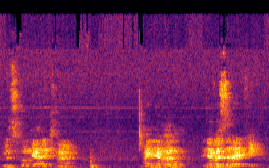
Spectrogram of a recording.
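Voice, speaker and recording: A man's voice: high voice, animated, moderate pace. An actor in a radio play voicing a cheerful young man returning home to his brother. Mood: hearty. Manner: hearty then earnest. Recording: echoey room from far off with noise.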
